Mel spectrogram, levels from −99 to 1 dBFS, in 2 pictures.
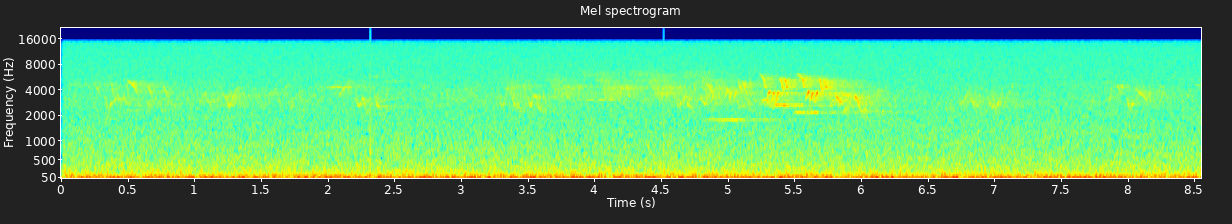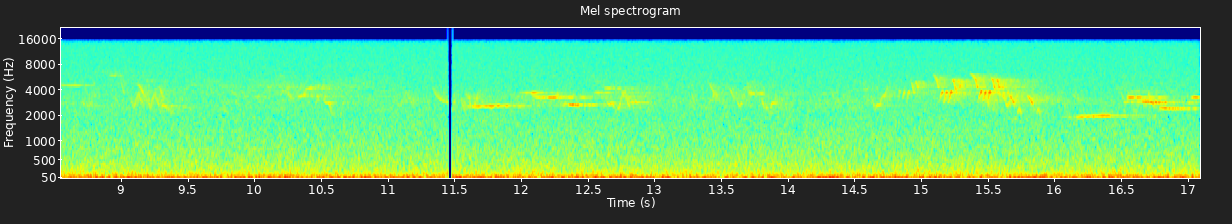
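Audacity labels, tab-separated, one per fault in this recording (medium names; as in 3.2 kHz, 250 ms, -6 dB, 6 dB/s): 2.320000	2.320000	pop -9 dBFS
4.520000	4.520000	pop
11.450000	11.490000	dropout 37 ms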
